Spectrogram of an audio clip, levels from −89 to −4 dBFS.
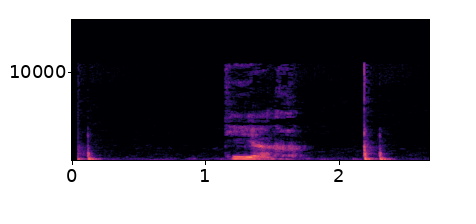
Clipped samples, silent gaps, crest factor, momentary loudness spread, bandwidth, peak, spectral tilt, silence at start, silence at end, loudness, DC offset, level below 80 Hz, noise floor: under 0.1%; none; 22 dB; 17 LU; 11.5 kHz; -20 dBFS; -6.5 dB/octave; 0.05 s; 0.3 s; -38 LUFS; under 0.1%; -62 dBFS; -70 dBFS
